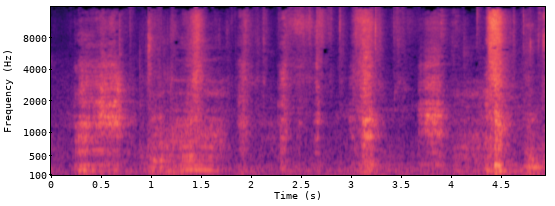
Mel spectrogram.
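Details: Bull Terrier at play with a solid nylon-wrapped bicycle tyre, giving short throaty growls mixed with breathy panting, in irregular bursts, with faint chewing noises.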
